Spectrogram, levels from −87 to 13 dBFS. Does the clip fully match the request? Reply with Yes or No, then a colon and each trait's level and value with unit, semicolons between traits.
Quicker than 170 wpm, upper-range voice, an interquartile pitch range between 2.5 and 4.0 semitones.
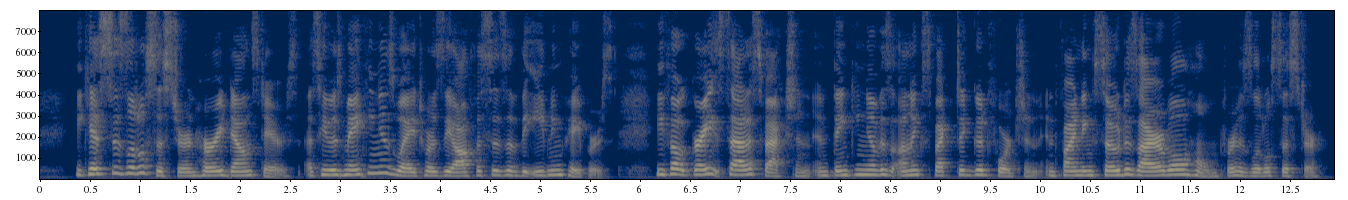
Yes: average, 195 wpm; high, 205 Hz; average, 3.4 semitones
